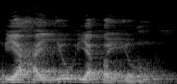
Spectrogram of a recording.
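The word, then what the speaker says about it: يا حي يا قيوم: Perbanyak zikiran ya Hayyu ya Qayyum, ya Hayyu ya Qayyum. Tetapi ingat nih cara membacanya, yu-nya dibaca, mu-nya dibaca. Jangan diwakafkan. Jangan diwakaf begini, ya Hayyu ya Qayyum, ya Hayyu ya Qayyum, ya Hayyu ya Qayyum, tidak.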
